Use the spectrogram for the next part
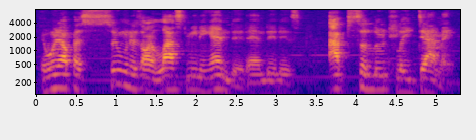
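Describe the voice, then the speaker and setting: A man playing a stern, formal sovereign who presides over an assembly in measured oratory, in an audio drama. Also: mid-range voice, faint music behind, lightly acted. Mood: grave, accusing.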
